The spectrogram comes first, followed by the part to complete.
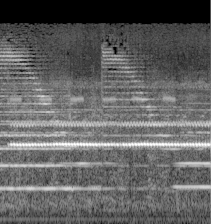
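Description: Electronic synthesizer score: a chord of long held high tones, the uppest one wavering slightly in pitch, giving an eerie, siren-like drone.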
